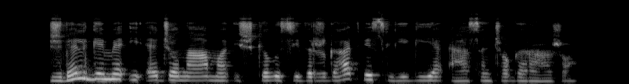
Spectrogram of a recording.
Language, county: Lithuanian, Alytus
